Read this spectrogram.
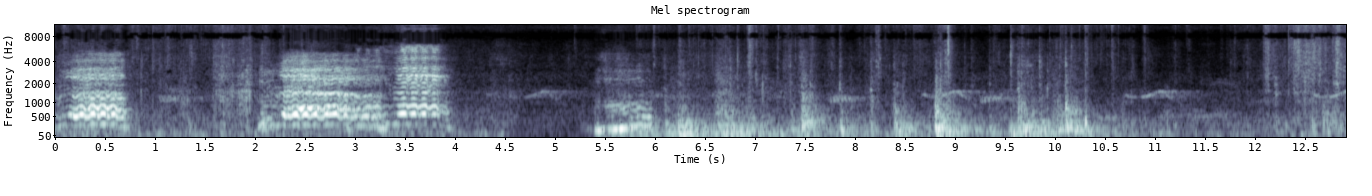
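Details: Domestic goats bleating: a short nasal bleat, then a longer wavering one, followed by rustling, low thumps and scattered small bird chirps.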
